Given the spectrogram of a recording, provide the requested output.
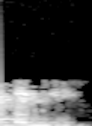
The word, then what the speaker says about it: dengue: हम 90% लोग इसको डेंगू बोलते हैं क्योंकि लास्ट में यू ही है, ठीक है। लेकिन प्रोनाउंसिएशन के हिसाब से हम क्या बोलते हैं उसको, डेंगी। यू साइलेंट है यहाँ पे।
